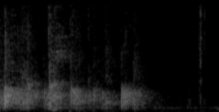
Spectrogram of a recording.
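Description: Audience applause at a policy talk on Michigan school funding and economic equity, a brief, soft wash of clapping from a fairly distant crowd that fades out within a couple of seconds.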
